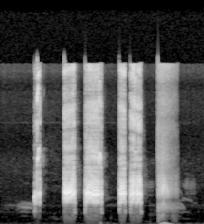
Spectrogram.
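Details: A kala teetar, the Black francolin, calls with a quick soft opening note followed by four harsh, grating bursts grouped in pairs. A duller, lower sound follows after the last burst.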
